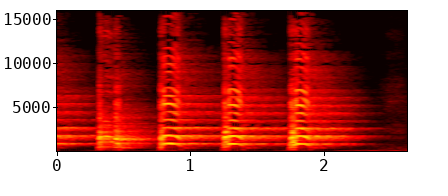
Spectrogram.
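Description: A Greylag Buster lure call for greylag geese is blown four times in an even rhythm, each note a loud, nasal honk with a quick falling tail, close and clear, with no talk.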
